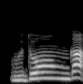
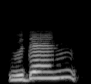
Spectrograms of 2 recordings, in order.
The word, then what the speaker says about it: うどん: ジムさんのラーメンがラーマンに聞こえました。そしてうどんがうでんに聞こえました。真ん中の文字の発音が少し難しいですね。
